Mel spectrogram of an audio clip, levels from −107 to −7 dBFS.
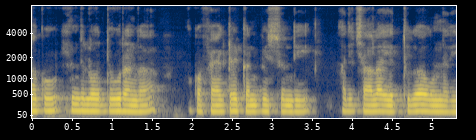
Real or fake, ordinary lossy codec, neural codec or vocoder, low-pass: fake; none; codec, 16 kHz, 16 kbps, FreqCodec, smaller model; none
